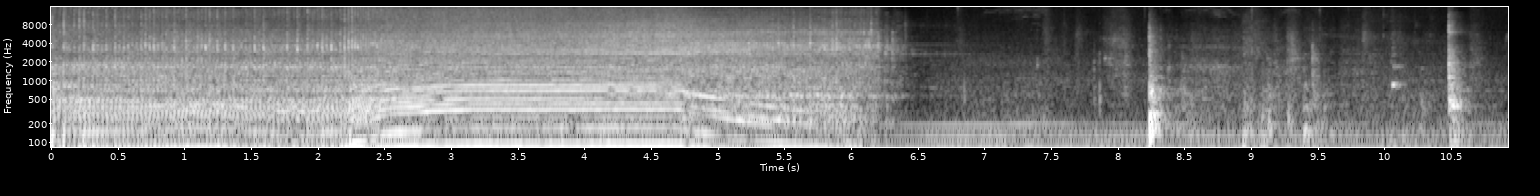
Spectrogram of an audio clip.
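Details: Honda FG110 tiller with GX25, new Amazon carb fitted by owner, started with primes: revs climb unevenly, hold briefly, then bog and die after about six seconds; suspected untuned carb mixture, excess oil in filter.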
